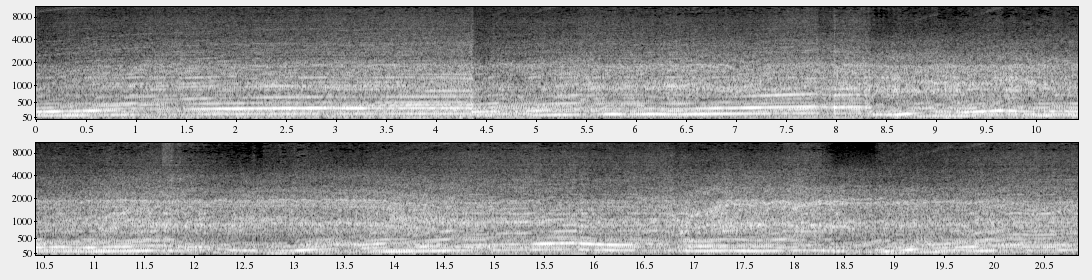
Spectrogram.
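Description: A car engine roars loudly, revving up and dropping as the gears shift.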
